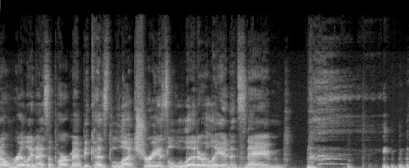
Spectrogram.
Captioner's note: laughs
